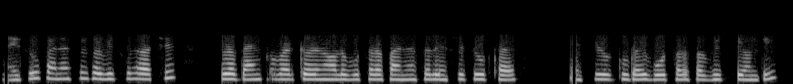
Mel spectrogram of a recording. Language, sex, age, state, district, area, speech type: Odia, female, 18-30, Odisha, Sundergarh, urban, conversation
